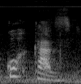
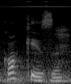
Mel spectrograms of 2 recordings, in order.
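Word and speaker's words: Kochkäse: E a Marian, mestre em Engenharia Ambiental pela FURB e que hoje atua principalmente em pesquisas com o queijo Corcase. Pronunciei certo? Não, é Corquesa.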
